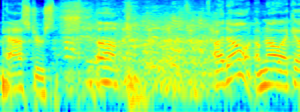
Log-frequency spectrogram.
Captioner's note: audience laughing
